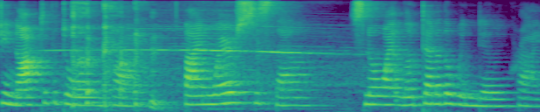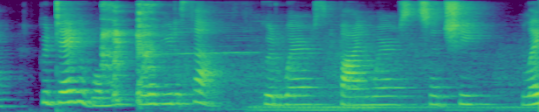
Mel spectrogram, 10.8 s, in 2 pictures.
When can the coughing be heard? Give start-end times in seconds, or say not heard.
0.7-1.8, 6.4-7.0.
